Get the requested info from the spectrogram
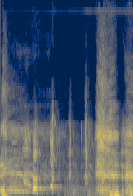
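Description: Two men laughing together, dipping in the middle and swelling into a louder burst of laughter near the end.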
